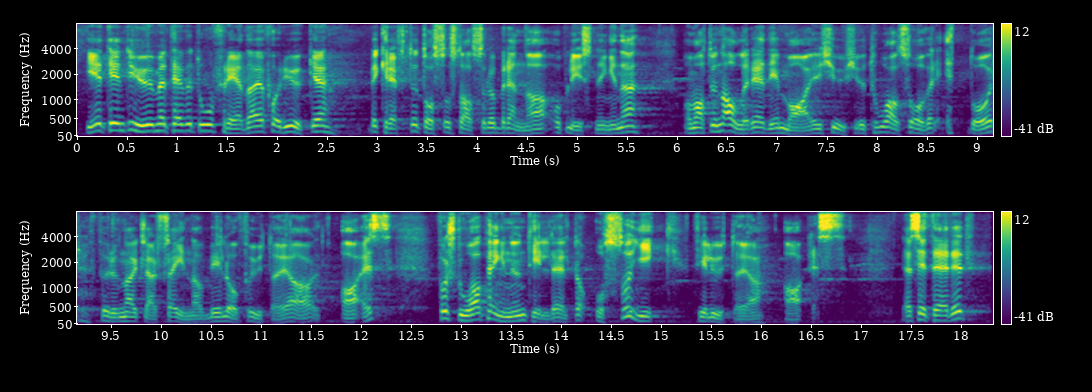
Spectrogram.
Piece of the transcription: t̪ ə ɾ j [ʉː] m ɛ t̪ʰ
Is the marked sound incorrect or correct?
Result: correct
